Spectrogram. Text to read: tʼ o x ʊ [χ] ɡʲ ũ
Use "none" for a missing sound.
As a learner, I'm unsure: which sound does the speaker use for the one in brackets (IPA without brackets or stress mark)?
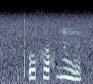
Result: χ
